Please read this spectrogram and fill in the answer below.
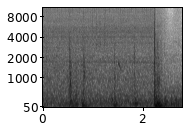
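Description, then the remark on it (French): Inside a 34-year-old man's moving car in broad daylight: a steady low engine and road rumble fills the cabin, broken by a few dull knocks and bumps, with one louder thud near the end. No one speaks. “Il y en a un seul qui a fini par accepter, c'est un homme gay de 34 ans qui m'a fait monter dans sa voiture en plein jour.”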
